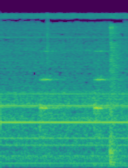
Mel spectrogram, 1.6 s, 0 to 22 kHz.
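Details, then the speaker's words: Haas CNC mill spindle at 2000 rpm, the gear-shift speed, spindle fan unplugged, gearbox hydraulic pump running: smooth even whirr with a steady high tone, no knocks or grinding. The spindle is running normally. "here at shift gear it's running pretty good let's go ahead and pick up the speed just a little it doesn't sound terrible"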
